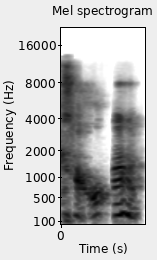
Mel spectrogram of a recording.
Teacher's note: nên là phải đọc bật hơi lên khẩu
